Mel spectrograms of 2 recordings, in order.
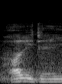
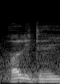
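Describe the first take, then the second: No difference in how they are said.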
